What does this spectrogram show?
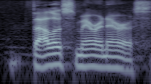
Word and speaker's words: Valles Marineris: Mars Valley it's called in Latin I can't pronounce the word Valles Marineris thank you so it's been scanned in really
